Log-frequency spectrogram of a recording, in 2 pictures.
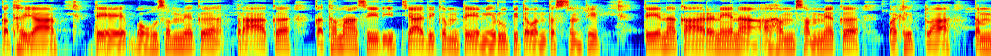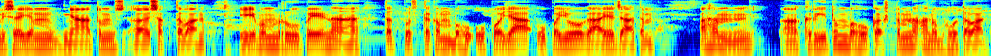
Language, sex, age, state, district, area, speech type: Sanskrit, male, 18-30, Karnataka, Bagalkot, rural, spontaneous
